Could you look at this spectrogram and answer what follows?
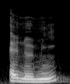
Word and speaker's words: ennemis: dans emmener ou ennui notons encore une exception ennemis qui se prononce et avec deux n enfin seuls les consonnes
